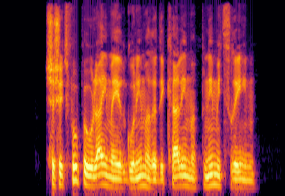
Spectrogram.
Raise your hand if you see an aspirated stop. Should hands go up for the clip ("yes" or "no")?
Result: yes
